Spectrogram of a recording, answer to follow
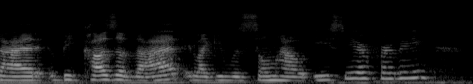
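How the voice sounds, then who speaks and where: A woman speaks very slowly with ordinary pitch variation, and audible room echo surrounds her voice. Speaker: transformational coach. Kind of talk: interview testimony.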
